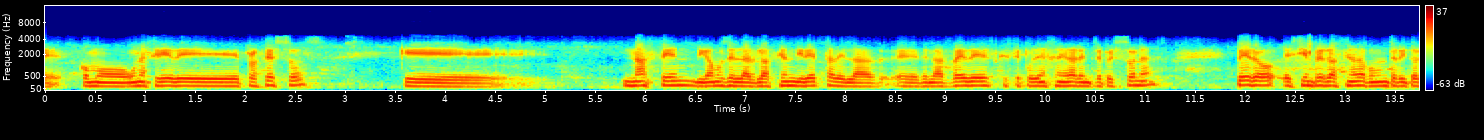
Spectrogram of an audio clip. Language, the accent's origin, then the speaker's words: Spanish; Italy; now in Madrid, Spain; de origen soy italiano, llevo ya 10 años aquí en Madrid.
